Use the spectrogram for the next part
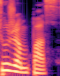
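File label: "чужӧмпас" Komi, female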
